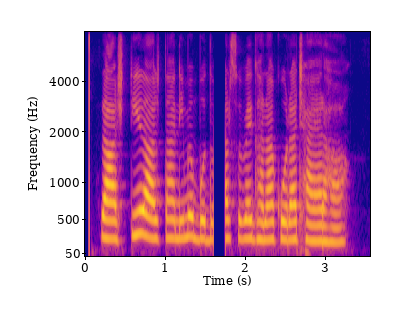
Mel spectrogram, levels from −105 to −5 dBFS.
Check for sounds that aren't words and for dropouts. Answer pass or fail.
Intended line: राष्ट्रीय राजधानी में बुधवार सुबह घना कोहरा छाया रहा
fail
